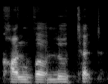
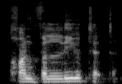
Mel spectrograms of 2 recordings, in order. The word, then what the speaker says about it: convoluted: as uh conver conver the U here is pronounced as y so so we don't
